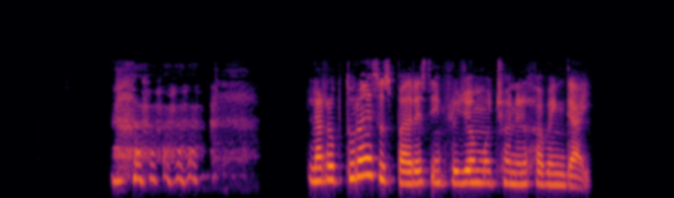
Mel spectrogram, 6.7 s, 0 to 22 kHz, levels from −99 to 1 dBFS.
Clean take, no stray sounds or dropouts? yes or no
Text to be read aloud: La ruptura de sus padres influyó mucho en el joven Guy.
no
